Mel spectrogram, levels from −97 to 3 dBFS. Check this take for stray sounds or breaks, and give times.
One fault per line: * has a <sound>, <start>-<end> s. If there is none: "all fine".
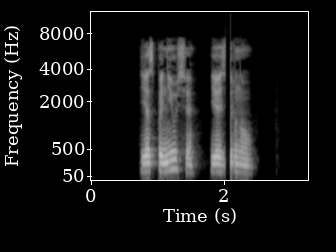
* has a dropout, 2.0-2.1 s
